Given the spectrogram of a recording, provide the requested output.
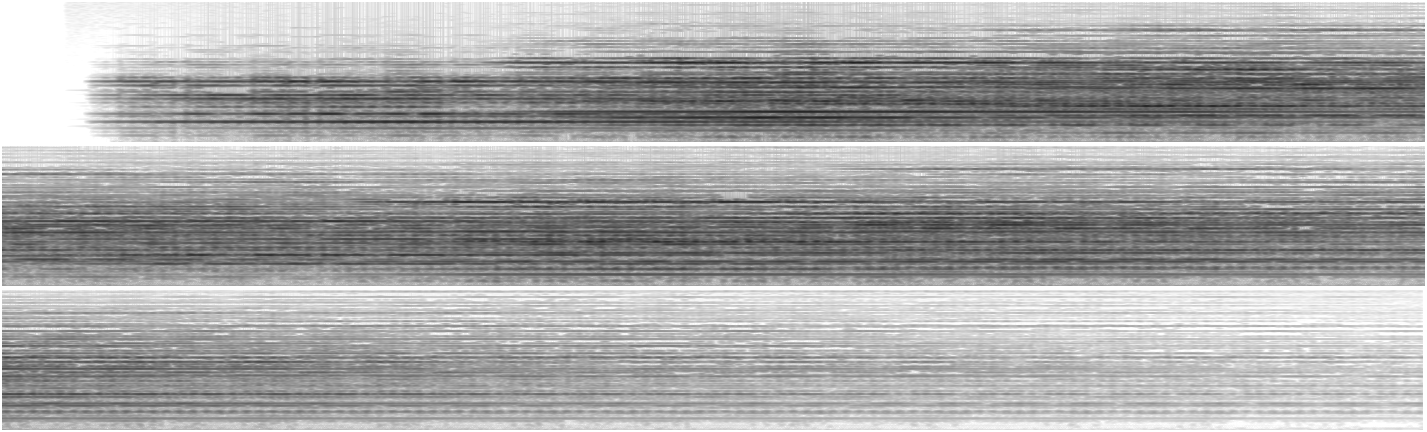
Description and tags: A somewhat cold and quiet series of notes from Reaktor.
ambient, cold, cue, digital, eerie, spooky, synth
